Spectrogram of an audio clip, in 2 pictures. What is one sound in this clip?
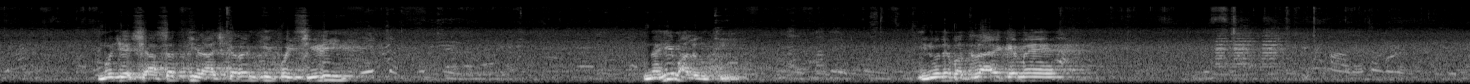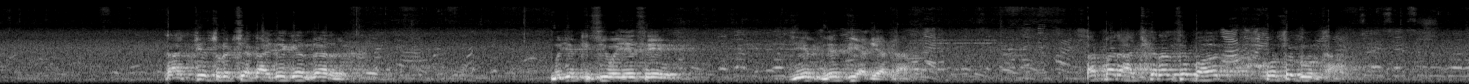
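A middle-aged man speaks forcefully into a microphone over a loudspeaker, in short bursts with pauses, outdoors.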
